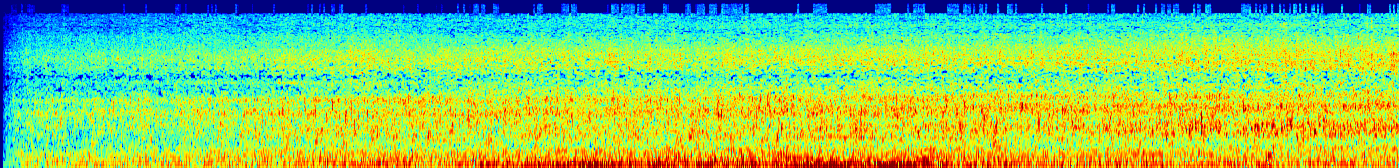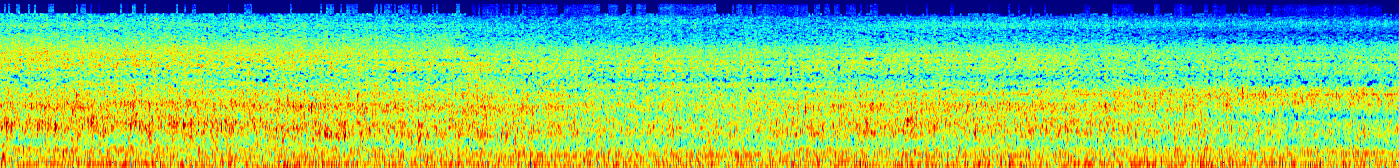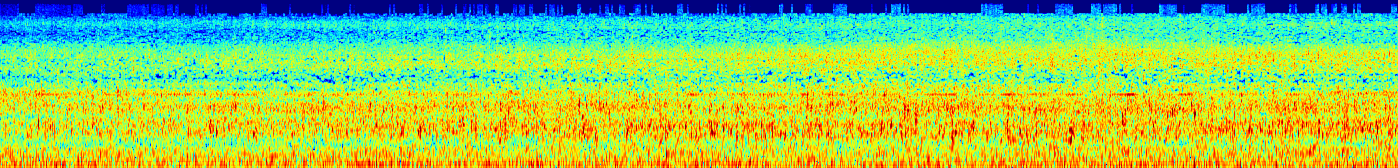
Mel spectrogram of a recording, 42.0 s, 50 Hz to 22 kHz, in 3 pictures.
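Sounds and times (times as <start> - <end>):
water splashing down waterfall: 0.0 - 41.9.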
